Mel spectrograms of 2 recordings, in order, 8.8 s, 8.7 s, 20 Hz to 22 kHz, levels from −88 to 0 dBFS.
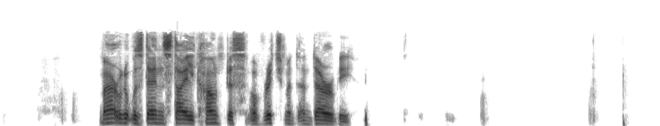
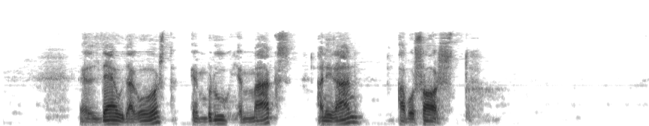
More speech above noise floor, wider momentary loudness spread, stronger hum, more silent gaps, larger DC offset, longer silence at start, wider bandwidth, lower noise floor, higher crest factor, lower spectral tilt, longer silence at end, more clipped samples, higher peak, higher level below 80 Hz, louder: second, 51 dB vs 65 dB; second, 13 LU vs 16 LU; neither; neither; neither; first, 1.35 s vs 1.05 s; about the same, 8.2 kHz vs 8 kHz; second, -69 dBFS vs -84 dBFS; about the same, 22 dB vs 20 dB; second, -3 dB/octave vs -5 dB/octave; first, 3.9 s vs 2.35 s; neither; about the same, 0 dBFS vs -2 dBFS; about the same, -58 dBFS vs -62 dBFS; about the same, -18 LUFS vs -20 LUFS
